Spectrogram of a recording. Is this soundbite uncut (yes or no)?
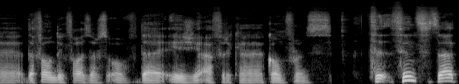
no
